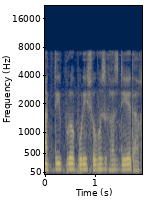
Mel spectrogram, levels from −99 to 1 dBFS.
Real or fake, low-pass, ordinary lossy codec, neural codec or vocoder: real; 7.2 kHz; none; none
